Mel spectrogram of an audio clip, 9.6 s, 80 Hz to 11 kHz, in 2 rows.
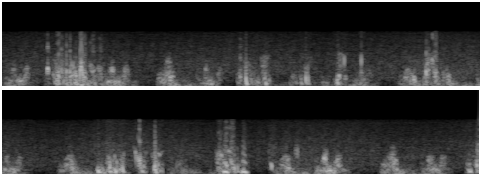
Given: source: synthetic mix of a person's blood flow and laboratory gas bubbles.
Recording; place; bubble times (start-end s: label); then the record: Doppler ultrasound of blood flow; precordium
0.42-1.02 s: bubbles
2.34-2.70 s: bubbles
2.96-3.10 s: bubbles
3.31-3.46 s: bubbles
3.56-3.65 s: bubbles
4.08-4.18 s: bubbles
4.20-4.41 s: bubbles
5.70-6.03 s: bubbles
6.08-6.41 s: bubbles
6.91-7.25 s: bubbles
7.44-7.53 s: bubbles
7.71-7.77 s: bubbles
9.41-9.56 s: bubbles
From the record:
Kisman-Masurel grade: 233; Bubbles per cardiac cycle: several, 3 to 8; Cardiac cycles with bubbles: 50 to 99%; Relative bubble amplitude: loud (0.450 to 0.775); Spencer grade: 3 (all of the cardiac periods contain showers or single bubble signals, but not dominating or overriding the cardiac motion signals); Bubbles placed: only in the low amplitude regions of the cardiac cycle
